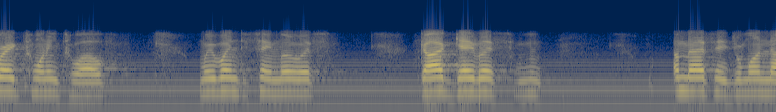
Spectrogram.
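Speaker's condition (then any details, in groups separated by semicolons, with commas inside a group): Cerebral palsy; from birth, mostly legs, selective dorsal rhizotomy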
